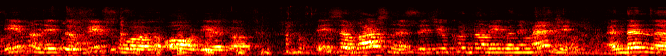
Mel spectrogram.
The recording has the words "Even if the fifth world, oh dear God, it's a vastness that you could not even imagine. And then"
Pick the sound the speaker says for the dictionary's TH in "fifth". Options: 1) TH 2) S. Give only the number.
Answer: 2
